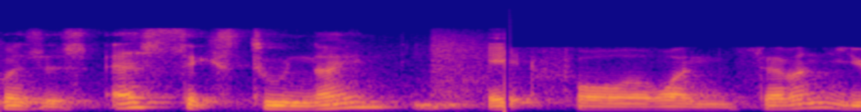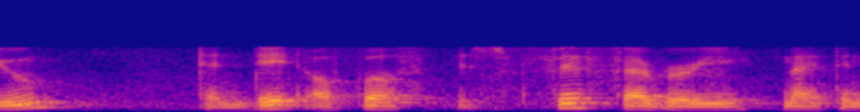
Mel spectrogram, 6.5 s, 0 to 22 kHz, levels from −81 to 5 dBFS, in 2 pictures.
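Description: At 1.89 s a gap of about 20 ms opens, and from there to the end the speech turns dull and boxy, with nothing above 3.8 kHz, a faint new background noise and no change in level. The input likely switched to a poorer device.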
